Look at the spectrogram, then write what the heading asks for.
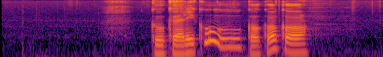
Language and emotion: Russian, positive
